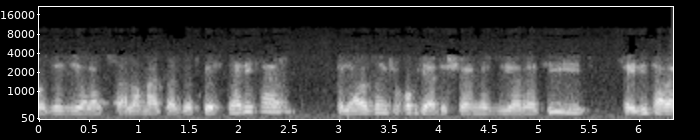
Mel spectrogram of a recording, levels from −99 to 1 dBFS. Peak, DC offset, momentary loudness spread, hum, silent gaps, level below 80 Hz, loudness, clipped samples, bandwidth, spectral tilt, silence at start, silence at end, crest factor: 0 dBFS; under 0.1%; 7 LU; none; none; -56 dBFS; -18 LUFS; under 0.1%; 4.1 kHz; -7 dB/octave; 0 s; 0 s; 16 dB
